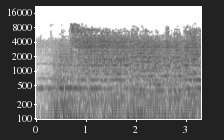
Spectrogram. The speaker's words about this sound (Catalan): Eh, mira, et poso la música a veure si t'inspires, eh? Vale, vale. Perquè la banda sonora d'aquestes tres pel·lícules sona així.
